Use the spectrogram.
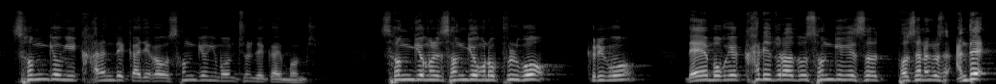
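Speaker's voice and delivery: ordinary talk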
